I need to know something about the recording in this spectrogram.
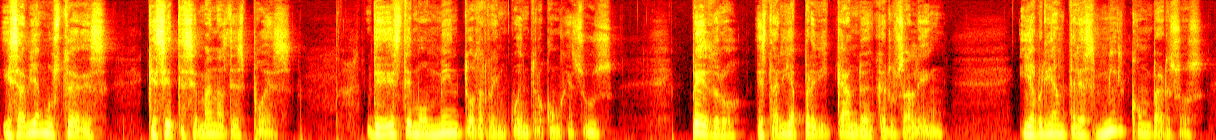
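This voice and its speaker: A man preaching a sermon, telling the story dramatically and often dropping to a hushed whisper while speaking directly to the listener. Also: fairly high pitch, fairly even intonation, measured pace, vocal fry, slightly rough.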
